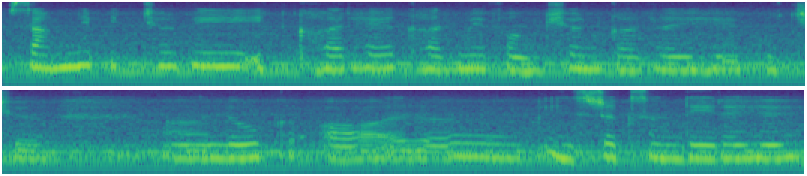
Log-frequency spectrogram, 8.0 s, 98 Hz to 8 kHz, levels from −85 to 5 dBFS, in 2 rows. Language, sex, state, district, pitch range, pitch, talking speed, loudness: Hindi, female, Odisha, Khordha, 230-270 Hz, 245 Hz, 140 wpm, -20 LUFS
